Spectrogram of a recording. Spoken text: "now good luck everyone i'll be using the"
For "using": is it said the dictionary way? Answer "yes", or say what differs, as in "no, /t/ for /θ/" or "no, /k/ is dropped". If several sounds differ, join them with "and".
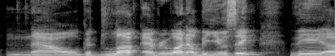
yes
